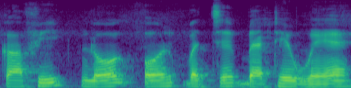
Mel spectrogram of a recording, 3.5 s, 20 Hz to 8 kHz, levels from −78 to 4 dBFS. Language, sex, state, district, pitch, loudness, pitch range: Hindi, male, Chandigarh, Chandigarh, 95 Hz, -17 LUFS, 95-105 Hz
